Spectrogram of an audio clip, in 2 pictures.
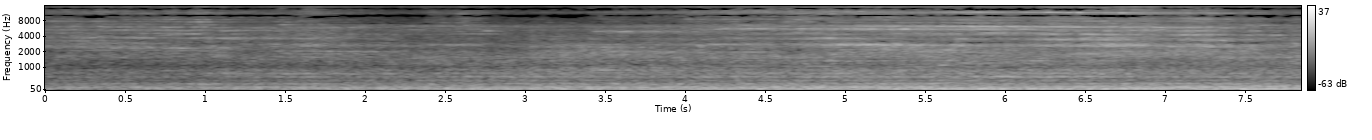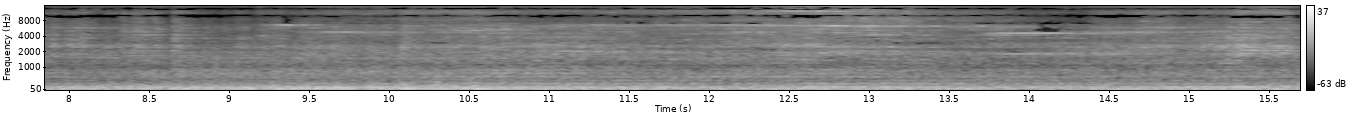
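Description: A Norfolk Southern freight train's cars rolling past, their wheels squealing in thin high-pitched tones over a steady low rumble. It grows louder over the first several seconds, then holds.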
